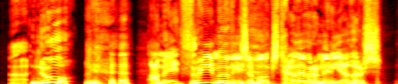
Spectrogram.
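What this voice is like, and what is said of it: Poor imitation of Scottish actor's voice. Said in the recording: “do the accent ... That was horrible. ... He just sounded like fat bastard.”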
